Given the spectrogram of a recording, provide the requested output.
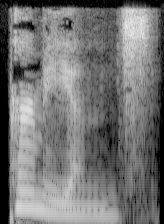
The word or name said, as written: permeance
